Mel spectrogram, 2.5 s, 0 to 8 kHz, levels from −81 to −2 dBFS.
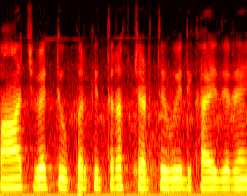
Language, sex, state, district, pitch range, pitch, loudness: Hindi, male, Uttar Pradesh, Lucknow, 135-145 Hz, 140 Hz, -15 LUFS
